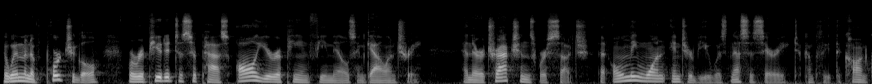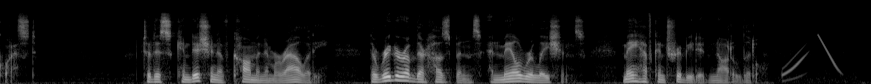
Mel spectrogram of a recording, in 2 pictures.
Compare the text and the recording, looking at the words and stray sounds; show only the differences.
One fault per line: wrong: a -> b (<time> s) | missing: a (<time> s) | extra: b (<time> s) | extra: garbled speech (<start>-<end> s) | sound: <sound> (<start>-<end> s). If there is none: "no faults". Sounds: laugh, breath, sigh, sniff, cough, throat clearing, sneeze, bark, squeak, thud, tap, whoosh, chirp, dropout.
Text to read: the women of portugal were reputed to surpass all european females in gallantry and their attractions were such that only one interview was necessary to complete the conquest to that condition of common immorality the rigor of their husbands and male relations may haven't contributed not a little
wrong: that -> this (10.2 s)
wrong: haven't -> have (15.1 s)
sound: chirp (16.5-17.2 s)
